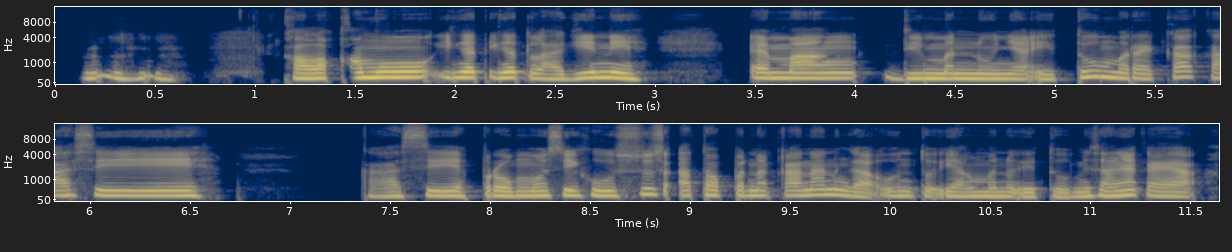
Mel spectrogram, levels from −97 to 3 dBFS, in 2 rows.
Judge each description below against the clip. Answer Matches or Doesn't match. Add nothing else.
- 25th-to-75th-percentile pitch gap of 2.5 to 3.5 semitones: Matches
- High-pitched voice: Matches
